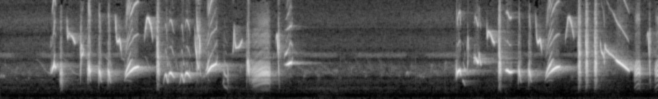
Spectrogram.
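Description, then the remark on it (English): A songbird sings two bursts of rapid, intricate chirps and trills, separated by a brief pause. The song is clear and high, with no voices present. “Let's play this bird.”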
